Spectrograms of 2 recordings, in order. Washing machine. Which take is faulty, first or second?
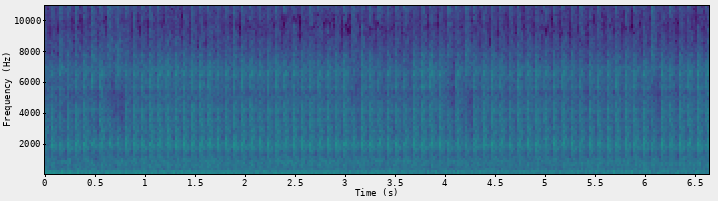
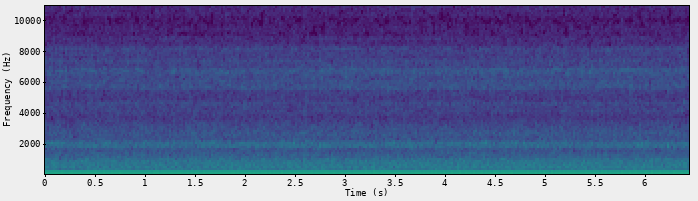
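first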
